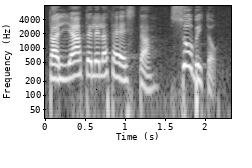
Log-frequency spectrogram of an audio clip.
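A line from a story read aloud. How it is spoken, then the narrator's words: Furious shout. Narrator (Italian): La regina diventò di porpora per la rabbia … gridò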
